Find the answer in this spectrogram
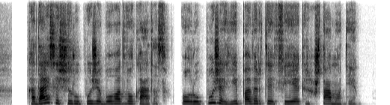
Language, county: Lithuanian, Tauragė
